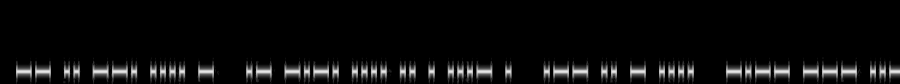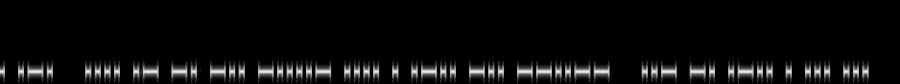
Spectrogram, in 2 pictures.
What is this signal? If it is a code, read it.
Morse code, heard as a keyed tone, about 25 wpm, 600 Hz. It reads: MIGHT ACHIEVE WITH YOUR HAND-HELD, UNLESS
